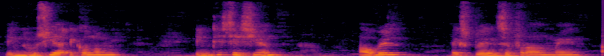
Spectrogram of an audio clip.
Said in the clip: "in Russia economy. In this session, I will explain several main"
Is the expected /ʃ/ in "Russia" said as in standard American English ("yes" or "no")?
no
